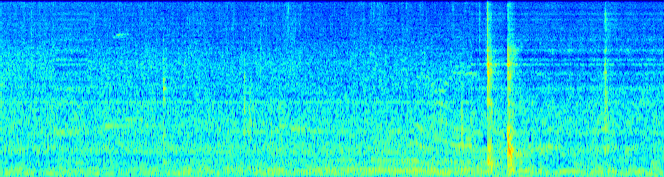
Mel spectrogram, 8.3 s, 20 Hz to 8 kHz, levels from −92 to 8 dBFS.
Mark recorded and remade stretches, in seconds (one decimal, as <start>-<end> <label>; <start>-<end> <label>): 0.0-0.7 recorded; 0.7-1.1 remade; 1.1-5.9 recorded; 5.9-8.3 remade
